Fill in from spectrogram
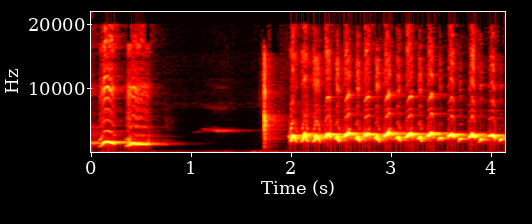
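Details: White-rumped shama song used as a lure to coax a stressed caged bird back into singing: two loud whistled notes near the start, a pause, then a rapid run of repeated chirping notes.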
